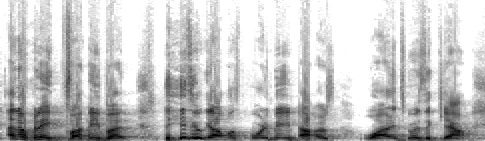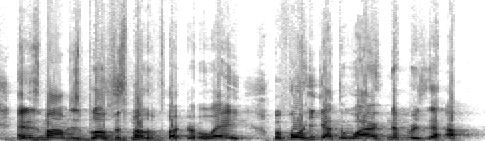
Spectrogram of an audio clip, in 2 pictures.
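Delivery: high, amused recap through laughter; real laughing. Real, not acted. Recapping mom blowing him away, laughing. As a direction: tell it while struggling not to crack up. Cracking up while recapping the shooting.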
